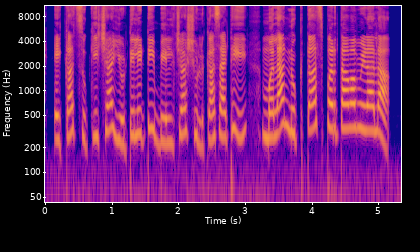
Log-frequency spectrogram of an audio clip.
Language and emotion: Marathi, happy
